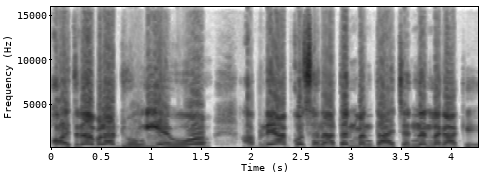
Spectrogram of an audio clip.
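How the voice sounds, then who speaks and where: Over noticeable background noise, a man with a high pitch and ordinary pitch variation speaks at a fairly slow pace, the sound dry and close with no echo. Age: 30s. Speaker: politician, parliamentary candidate. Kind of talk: interview. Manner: animated.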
